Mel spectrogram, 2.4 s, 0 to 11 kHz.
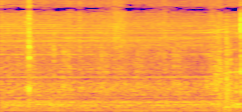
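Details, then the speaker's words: Canon MF232 printer while printing: steady low whirr with faint buzzing that grows loud and speeds up, then spits out paper and jams; fault attributed to the formatter board, which needs replacing. "такой мощный мощный звук изображение ночью и ничего так но жужжание ускоряется просто бумагу выплевывает и получается Джам"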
